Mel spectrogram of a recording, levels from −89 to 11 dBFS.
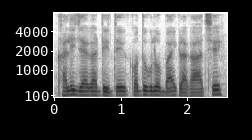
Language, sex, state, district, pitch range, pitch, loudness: Bengali, male, West Bengal, Cooch Behar, 125-135 Hz, 130 Hz, -14 LUFS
